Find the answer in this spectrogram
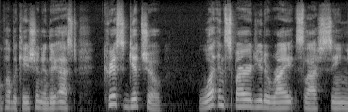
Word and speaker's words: Gitcho: Chris Gitcho. Is that how you pronounce it? Chris Gitcho? That is how you pronounce it, Gitcho.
